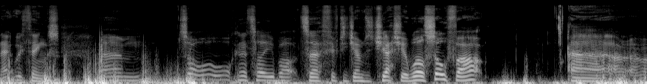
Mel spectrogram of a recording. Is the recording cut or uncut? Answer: uncut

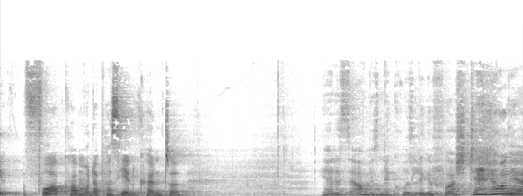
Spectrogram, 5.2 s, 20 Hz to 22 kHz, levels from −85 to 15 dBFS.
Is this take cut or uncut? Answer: uncut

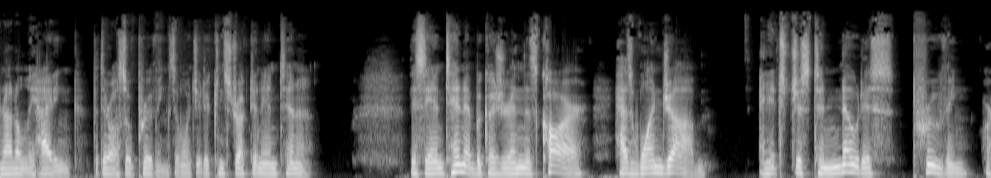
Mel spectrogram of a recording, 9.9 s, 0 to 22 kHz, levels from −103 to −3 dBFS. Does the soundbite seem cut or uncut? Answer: cut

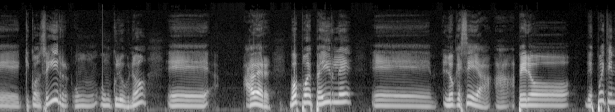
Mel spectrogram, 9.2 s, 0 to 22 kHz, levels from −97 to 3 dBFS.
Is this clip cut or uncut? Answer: cut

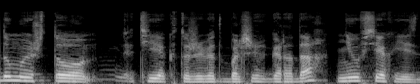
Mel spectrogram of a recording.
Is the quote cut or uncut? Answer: cut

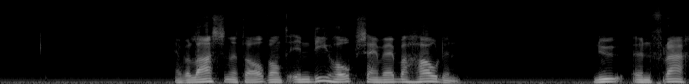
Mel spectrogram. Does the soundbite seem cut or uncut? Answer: cut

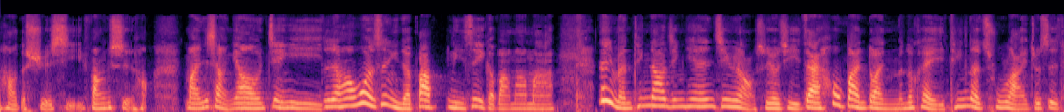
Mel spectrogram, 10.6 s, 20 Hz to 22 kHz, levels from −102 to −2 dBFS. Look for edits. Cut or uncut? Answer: cut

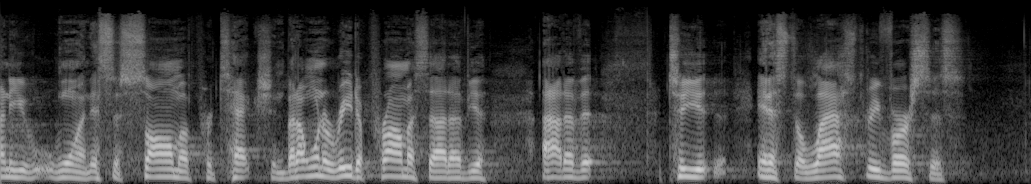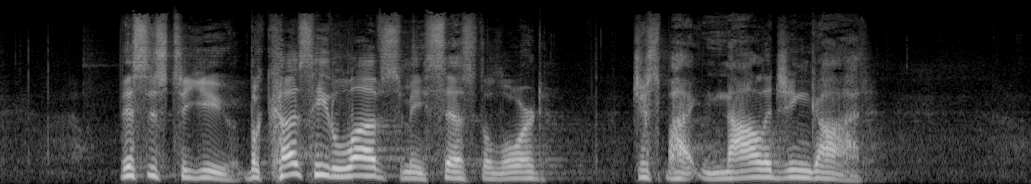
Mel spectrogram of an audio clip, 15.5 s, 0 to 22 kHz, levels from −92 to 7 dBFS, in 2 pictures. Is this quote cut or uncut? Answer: cut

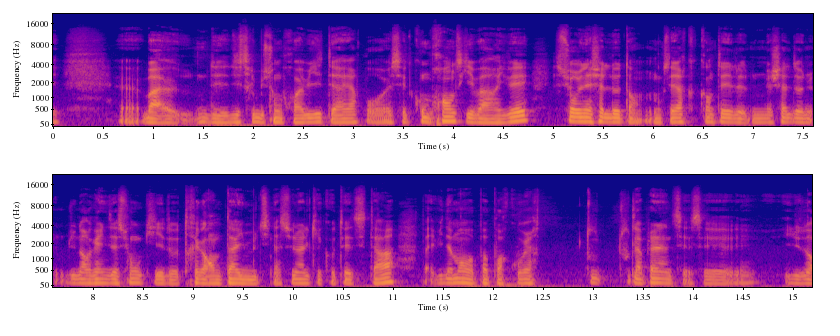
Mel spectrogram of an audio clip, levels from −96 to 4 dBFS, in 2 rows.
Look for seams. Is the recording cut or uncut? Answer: uncut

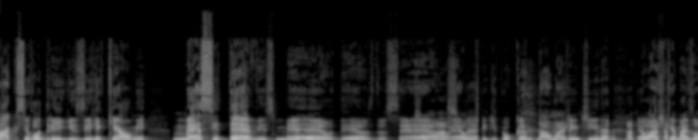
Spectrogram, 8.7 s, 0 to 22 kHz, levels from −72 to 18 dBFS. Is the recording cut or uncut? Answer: cut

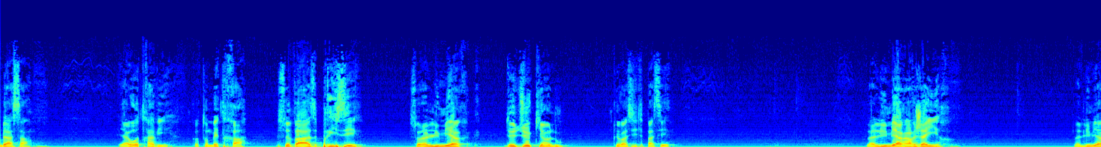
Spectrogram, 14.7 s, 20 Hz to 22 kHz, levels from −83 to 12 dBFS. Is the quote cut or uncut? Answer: cut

